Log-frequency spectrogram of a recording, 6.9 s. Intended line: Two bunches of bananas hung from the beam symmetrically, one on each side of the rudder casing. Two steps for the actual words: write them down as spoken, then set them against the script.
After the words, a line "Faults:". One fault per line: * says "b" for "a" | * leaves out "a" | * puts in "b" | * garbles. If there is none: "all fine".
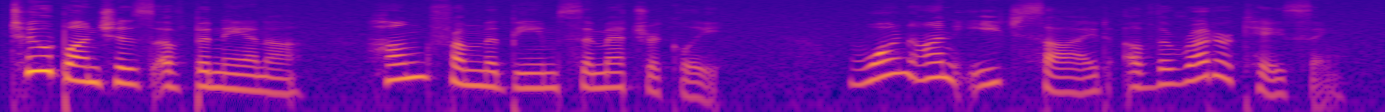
Two bunches of banana hung from the beam symmetrically, one on each side of the rudder casing.
Faults:
* says "banana" for "bananas"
